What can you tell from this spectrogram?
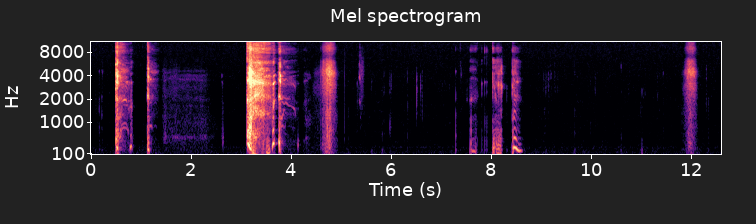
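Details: Repeated short, dry coughs in small clusters from an adult woman with asthma, calm for a long time, who feels slightly asthmatic today at the change of seasons and suspects an asthma flare.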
